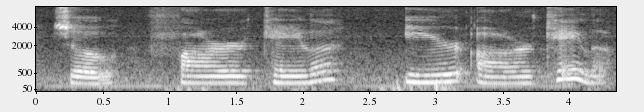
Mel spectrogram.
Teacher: When we lenite an F, it becomes completely silent.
